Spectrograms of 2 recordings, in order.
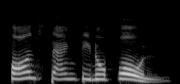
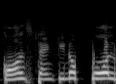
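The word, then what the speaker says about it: Constantinople: इसको बोलते हैं the fall of कॉन्स्टेंटिनोपोल। The fall of कॉन्स्टेंटिनोपोल। अब मैं कॉन्स्टेंटिनोपोल बोल रहा हूं, लेकिन यूरोप में इसे कॉन्स्टेंटिनोपल बोलते हैं।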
